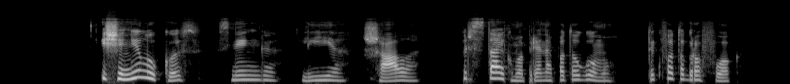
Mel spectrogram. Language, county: Lithuanian, Vilnius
